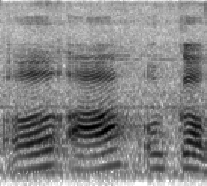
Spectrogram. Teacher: अ, आ और क वर्ण, इनका उच्चारण स्थान कंठ से होता है, इसलिए इनको कंठ कहते हैं।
